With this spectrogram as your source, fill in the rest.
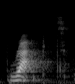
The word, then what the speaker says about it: wrapped: Now, the past tense of wrap is wrapped. And it's a regular past tense verb, so we simply add ed. But the pronunciation of that ed is more like a t sound.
